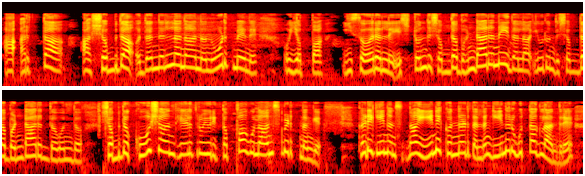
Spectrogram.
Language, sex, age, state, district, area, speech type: Kannada, female, 18-30, Karnataka, Uttara Kannada, rural, spontaneous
